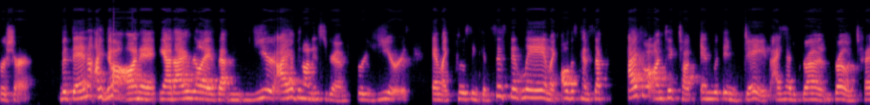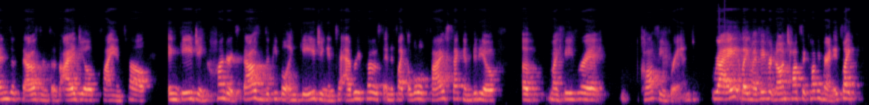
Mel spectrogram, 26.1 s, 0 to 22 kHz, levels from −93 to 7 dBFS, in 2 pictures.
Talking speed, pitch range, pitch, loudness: 180 wpm, 215-255 Hz, 230 Hz, -19 LUFS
